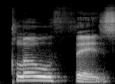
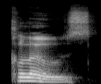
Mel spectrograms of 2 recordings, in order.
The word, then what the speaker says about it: clothes: Uma coisa importante na pronúncia de close é que tem esse th aqui também. Só que a pronúncia correta não vai ser clothes. Não tem essas duas sílabas. A pronúncia correta é close.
